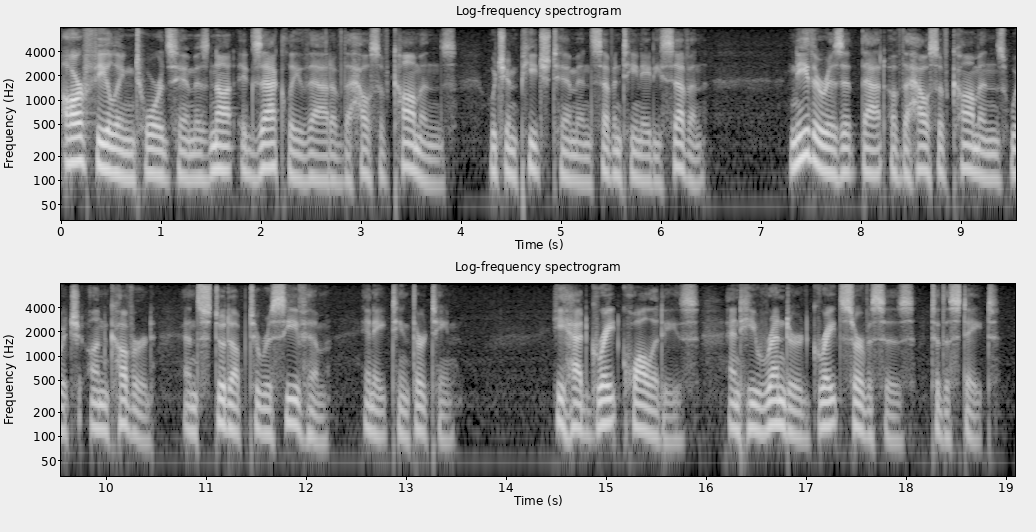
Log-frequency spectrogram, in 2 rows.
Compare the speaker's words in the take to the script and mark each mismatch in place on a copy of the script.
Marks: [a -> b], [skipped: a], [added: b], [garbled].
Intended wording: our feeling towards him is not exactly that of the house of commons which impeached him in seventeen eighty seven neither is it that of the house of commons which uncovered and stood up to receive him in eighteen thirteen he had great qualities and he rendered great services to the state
our feeling towards him is not exactly that of the house of commons which impeached him in seventeen eighty seven neither is it that of the house of commons which uncovered and stood up to receive him in eighteen thirteen he had great qualities and he rendered great services to the state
